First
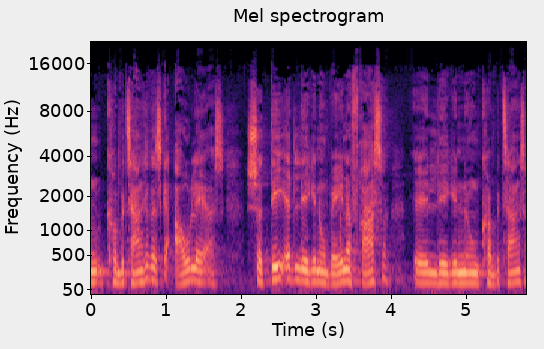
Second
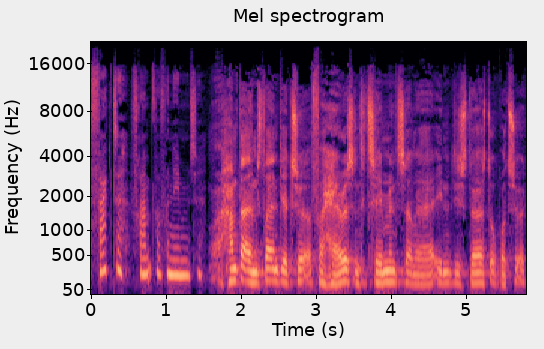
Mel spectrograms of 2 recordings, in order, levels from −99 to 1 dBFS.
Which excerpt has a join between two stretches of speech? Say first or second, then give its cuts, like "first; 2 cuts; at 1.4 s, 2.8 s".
second; 1 cut; at 1.5 s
